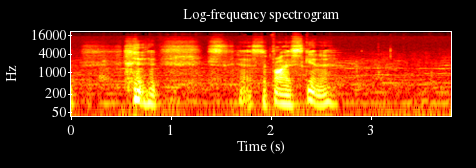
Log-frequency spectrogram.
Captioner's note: laughing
